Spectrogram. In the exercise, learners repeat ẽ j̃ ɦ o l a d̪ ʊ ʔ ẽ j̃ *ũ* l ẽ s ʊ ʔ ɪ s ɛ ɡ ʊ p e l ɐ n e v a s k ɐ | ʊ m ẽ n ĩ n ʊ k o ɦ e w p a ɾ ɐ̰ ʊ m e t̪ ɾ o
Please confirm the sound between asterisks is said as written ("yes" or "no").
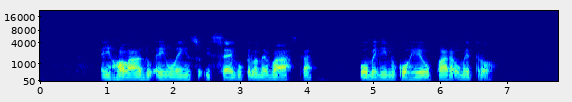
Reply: yes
